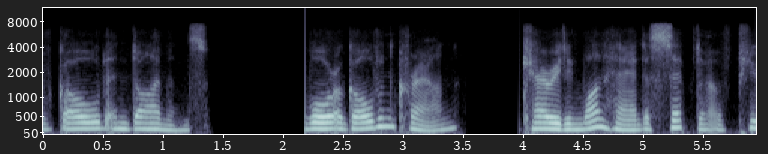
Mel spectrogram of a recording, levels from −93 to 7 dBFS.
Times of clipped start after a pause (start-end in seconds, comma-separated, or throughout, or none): 2.05-2.19, 3.84-3.97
